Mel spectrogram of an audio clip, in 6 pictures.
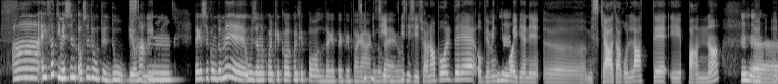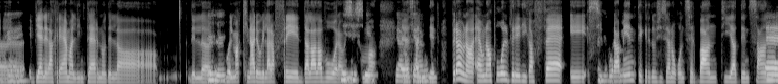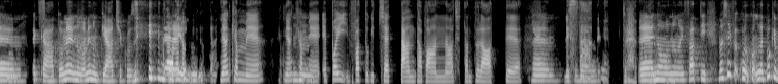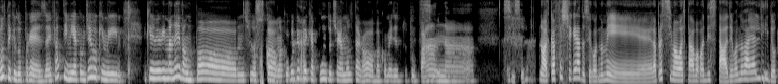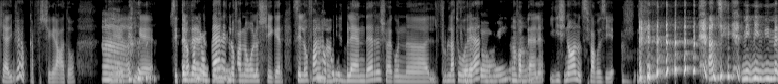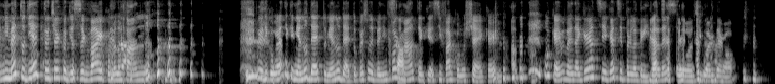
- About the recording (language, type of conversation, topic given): Italian, unstructured, Preferisci il caffè o il tè per iniziare la giornata e perché?
- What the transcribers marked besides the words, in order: other background noise; laughing while speaking: "così. Devo dir la verità"; chuckle; tapping; stressed: "L'estate"; chuckle; chuckle; "proprio" said as "propio"; sigh; chuckle; laugh; chuckle; laugh; laughing while speaking: "Esatto"; chuckle; chuckle; chuckle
